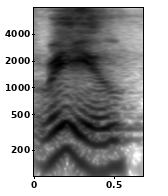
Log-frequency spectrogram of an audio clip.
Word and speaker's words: Ryu: He was one of the first to get it, and I picked Ryu, and I beat him. Wait, how'd you pronounce that?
